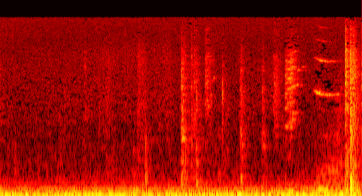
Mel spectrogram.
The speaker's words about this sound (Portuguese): Ah, pode sair e feche a porta, é.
